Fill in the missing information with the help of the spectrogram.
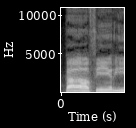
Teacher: mad arid lisukun panjangnya dua harakat boleh, empat harakat boleh, enam harakat boleh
